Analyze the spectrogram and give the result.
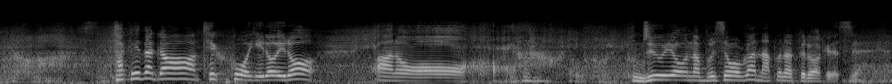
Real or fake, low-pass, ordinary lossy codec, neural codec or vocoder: fake; none; none; codec, 16 kHz, 1 kbps, X-Codec, HuBERT features, trained on LibriSpeech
